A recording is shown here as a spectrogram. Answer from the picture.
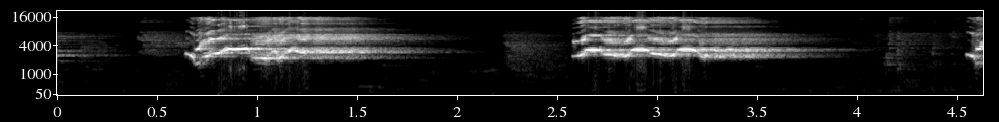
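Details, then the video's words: Very vocal, loud lory that is active daily and serves as a lure and master bird for other lories, giving two long, harsh, ringing screeches separated by a short pause. "Inilah Burung Nuri Yang Paling Cerewet Dan Lantang"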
